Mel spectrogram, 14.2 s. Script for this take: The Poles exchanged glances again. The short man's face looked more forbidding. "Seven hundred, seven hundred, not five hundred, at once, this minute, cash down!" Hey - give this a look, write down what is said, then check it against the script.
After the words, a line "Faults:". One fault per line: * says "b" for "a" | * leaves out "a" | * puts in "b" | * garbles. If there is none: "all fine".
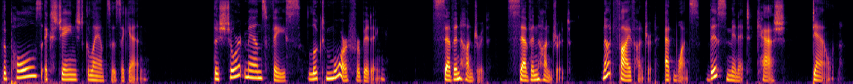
The Poles exchanged glances again. The short man's face looked more forbidding. "Seven hundred, seven hundred, not five hundred, at once, this minute, cash down!"
Faults:
all fine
